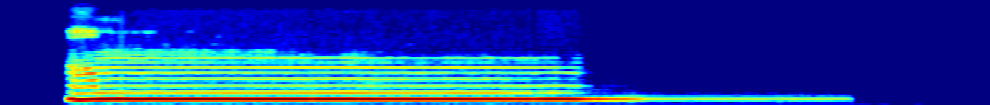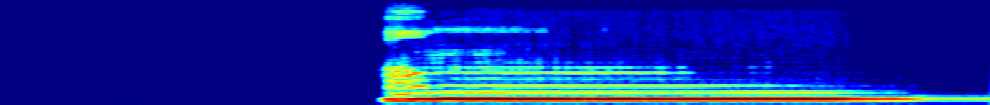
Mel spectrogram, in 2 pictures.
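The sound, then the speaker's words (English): A low, steady vocal hum, the throat chakra sound, is sustained for several seconds and fades. After a stretch of silence it comes back as a second long, loud, resonant tone. “The sound is hum.”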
